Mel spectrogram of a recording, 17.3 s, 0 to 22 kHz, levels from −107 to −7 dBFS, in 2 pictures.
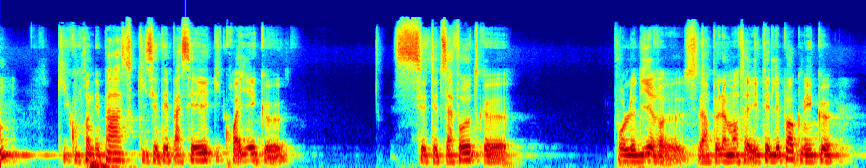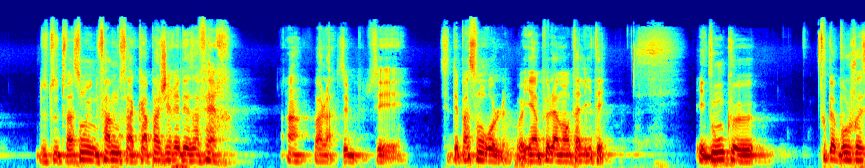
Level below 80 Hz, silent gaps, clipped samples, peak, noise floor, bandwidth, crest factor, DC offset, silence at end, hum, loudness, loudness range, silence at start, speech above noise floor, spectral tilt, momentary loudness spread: -30 dBFS; none; under 0.1%; 0 dBFS; -74 dBFS; 15 kHz; 14 dB; under 0.1%; 0 s; none; -14 LUFS; 3 LU; 0 s; 61 dB; -5 dB/octave; 16 LU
